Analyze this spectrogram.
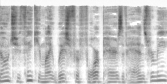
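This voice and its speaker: On a very clean recording with a silent background, a man uses a put-on character voice pitched fairly high. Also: moderate pace. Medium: read story.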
